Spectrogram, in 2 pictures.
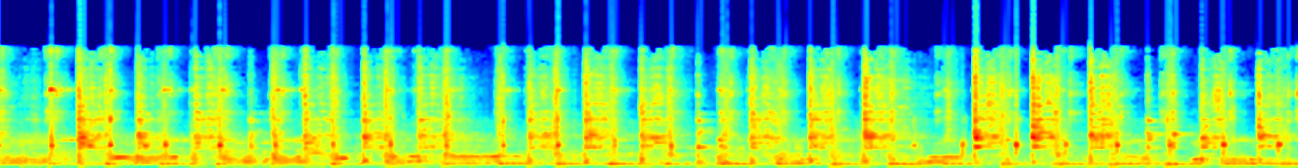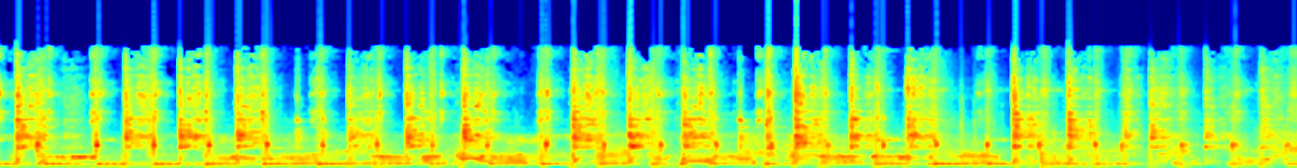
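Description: Loud, lively music: a continuous held drone note under a wavering melody, over fast, steady shaker-like percussion strikes.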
